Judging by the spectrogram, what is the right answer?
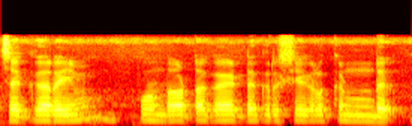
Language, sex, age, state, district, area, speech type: Malayalam, male, 30-45, Kerala, Malappuram, rural, spontaneous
